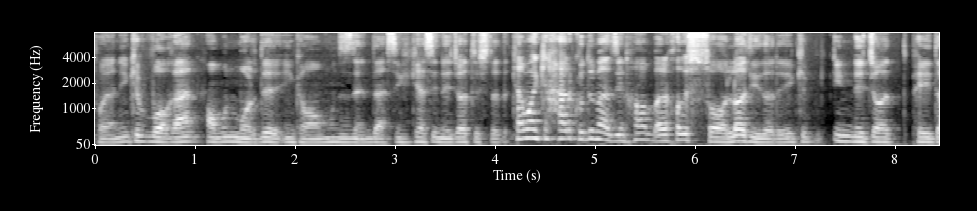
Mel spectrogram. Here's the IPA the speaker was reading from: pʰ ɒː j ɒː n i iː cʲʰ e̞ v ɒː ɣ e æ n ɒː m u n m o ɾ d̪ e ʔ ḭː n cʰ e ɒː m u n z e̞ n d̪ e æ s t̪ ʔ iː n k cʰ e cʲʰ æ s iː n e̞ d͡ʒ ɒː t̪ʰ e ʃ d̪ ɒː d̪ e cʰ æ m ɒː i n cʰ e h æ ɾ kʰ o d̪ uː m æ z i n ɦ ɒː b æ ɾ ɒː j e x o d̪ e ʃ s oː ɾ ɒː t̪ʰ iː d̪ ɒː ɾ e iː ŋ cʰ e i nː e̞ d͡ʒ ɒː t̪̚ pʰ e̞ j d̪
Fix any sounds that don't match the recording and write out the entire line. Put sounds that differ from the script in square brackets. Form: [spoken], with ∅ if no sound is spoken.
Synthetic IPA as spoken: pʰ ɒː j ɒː n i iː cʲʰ e̞ v ɒː ɣ e æ n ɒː m u n m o ɾ d̪ e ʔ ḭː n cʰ e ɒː m u n z e̞ n d̪ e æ s t̪ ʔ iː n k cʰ e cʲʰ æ s iː n e̞ d͡ʒ ɒː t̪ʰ e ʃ d̪ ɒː d̪ e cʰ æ m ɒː i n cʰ e h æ ɾ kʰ o d̪ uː m æ z i n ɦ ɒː b æ ɾ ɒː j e x o d̪ e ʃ s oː [l] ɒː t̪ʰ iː d̪ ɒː ɾ e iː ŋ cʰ e i nː e̞ d͡ʒ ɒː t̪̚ pʰ e̞ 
